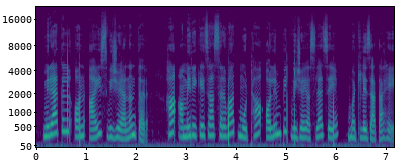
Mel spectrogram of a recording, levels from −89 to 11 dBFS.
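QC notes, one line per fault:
0.62–0.89 s, 3.84–3.86 s, 5.01–5.18 s, 5.95–5.97 s, loud pop: sharp thumps far above the speech, doubled at 0.62 s (before "आइस' विजयानंतर हा अमेरिकेचा") and 5.01 s, single at 3.84 s (after it) and 5.95 s. Speech continues underneath with no gap or dropout. Likely voltage spikes from a plug, switch or static.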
